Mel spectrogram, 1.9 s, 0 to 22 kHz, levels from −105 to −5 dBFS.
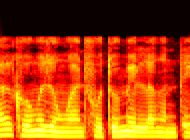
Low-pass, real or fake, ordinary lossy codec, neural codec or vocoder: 7.2 kHz; real; none; none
